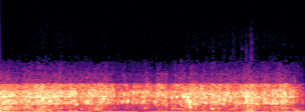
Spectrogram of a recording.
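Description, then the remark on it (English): Water splashes and churns loudly and steadily as someone jumps from a boat into a river after a girl who went overboard and thrashes about, with no voices heard. “That girl that was standing by the railing. I'm going in after her.”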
